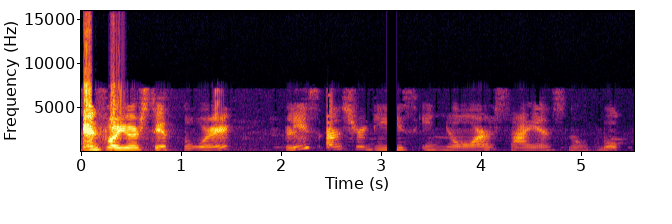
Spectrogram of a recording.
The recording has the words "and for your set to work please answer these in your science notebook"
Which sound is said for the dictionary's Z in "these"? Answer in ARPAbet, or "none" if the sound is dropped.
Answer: S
